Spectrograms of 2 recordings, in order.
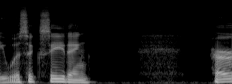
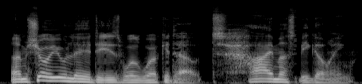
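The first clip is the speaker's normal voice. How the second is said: lightly voiced calm man; 2 semitones lower than usual. A narrator's reading. Julian leaves the table.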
